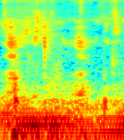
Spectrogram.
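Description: A pig gives a brief, faint grunting snort, close by, lasting only about a second.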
